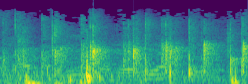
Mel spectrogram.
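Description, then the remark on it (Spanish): A short burst of scattered hand claps from a small group, steady and fairly loud, with voices murmuring underneath throughout, given to thank and congratulate a guest. “Bien, te agradecemos entonces mucho nosotros, te vamos a dar un aplauso y felicitarte por...”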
